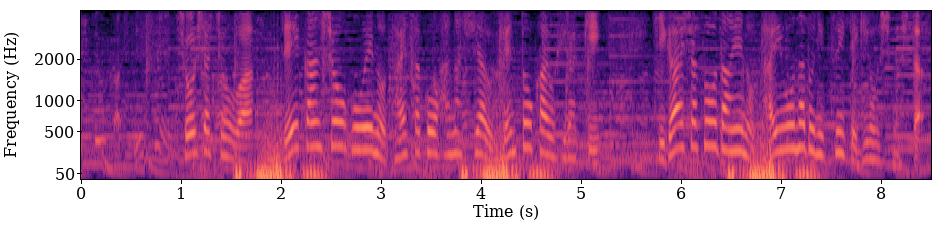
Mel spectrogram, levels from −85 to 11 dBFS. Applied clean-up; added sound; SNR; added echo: none; Purr; 2 dB; none.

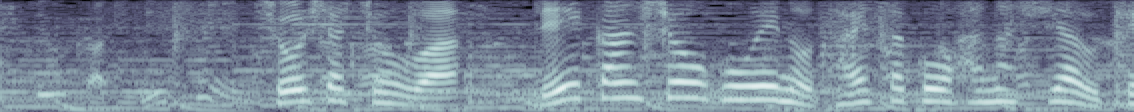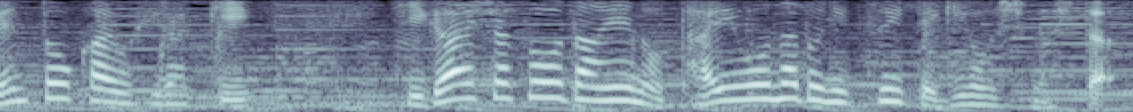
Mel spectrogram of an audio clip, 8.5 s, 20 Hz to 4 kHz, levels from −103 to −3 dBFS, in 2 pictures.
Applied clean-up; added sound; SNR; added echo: none; none; none; none.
